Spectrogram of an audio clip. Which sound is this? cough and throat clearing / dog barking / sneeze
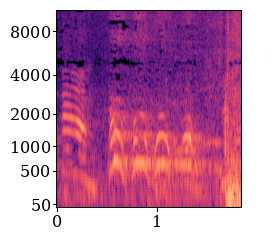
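dog barking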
